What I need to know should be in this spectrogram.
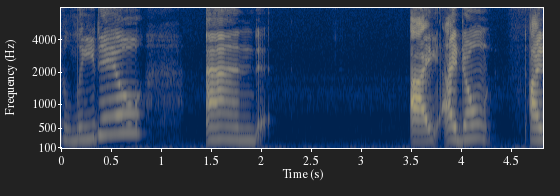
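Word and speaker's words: Leadale: pronounce the show wrong i think it's pronounced leah dale but it looks like lee dale and i i don't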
